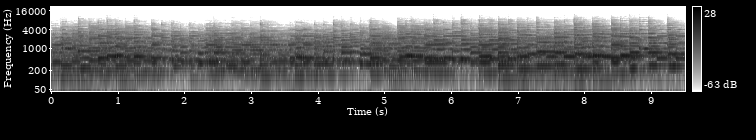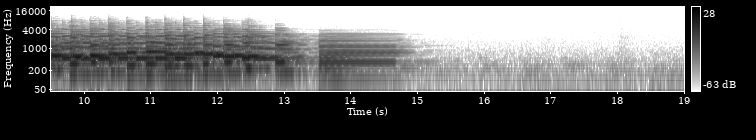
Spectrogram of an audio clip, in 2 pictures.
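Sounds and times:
solo classical piano piece: 0.0s - 19.0s.

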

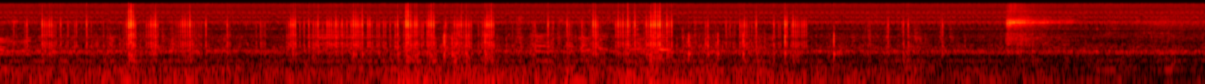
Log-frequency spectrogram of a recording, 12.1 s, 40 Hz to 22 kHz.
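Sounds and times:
stones and suspension knocking: 0.0s - 9.6s
car engine and tyre rumble: 0.0s - 12.0s.

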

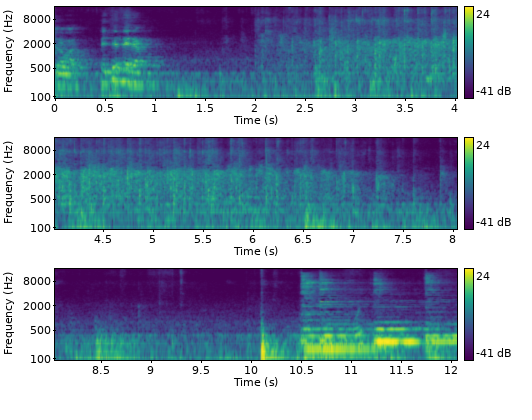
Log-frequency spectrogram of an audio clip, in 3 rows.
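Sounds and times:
audience applauding: 2.0s - 8.0s.

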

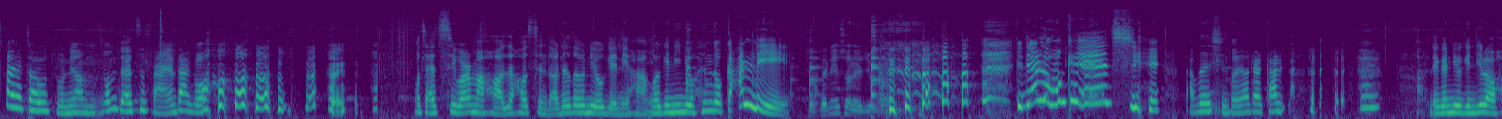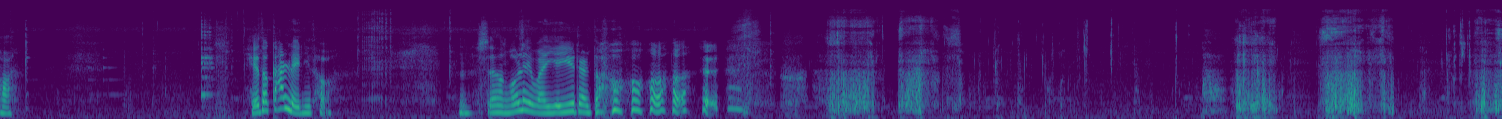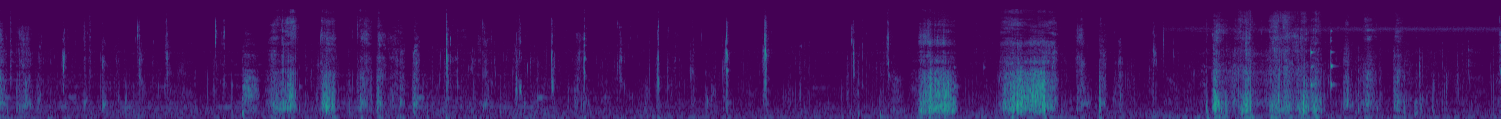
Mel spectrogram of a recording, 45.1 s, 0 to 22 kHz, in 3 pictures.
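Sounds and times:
chewing: 23.0s - 45.0s
person slurping noodles: 23.2s - 24.7s, 27.2s - 29.0s, 39.2s - 40.7s.

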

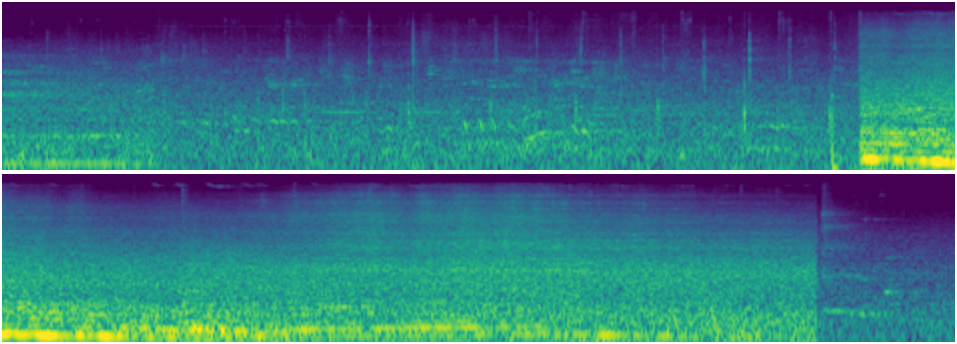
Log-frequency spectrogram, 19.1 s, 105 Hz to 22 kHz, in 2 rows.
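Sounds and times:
road noise: 0.0s - 17.7s
vehicle engine hum: 8.6s - 17.7s.

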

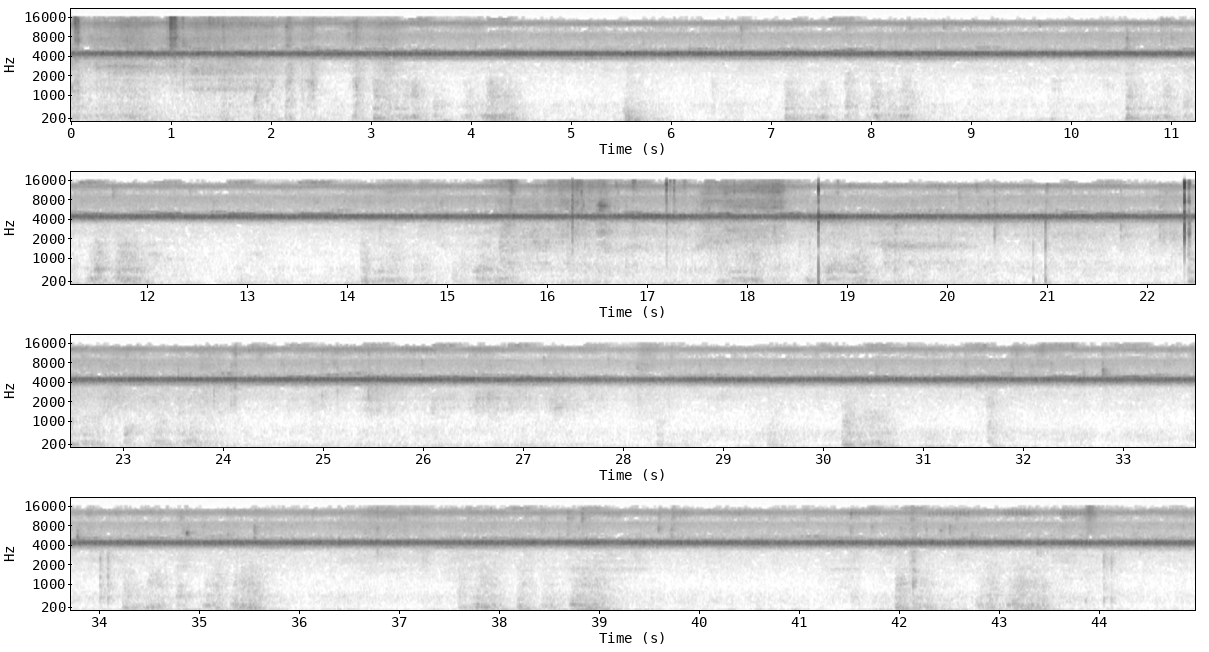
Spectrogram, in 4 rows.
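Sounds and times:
faint rustling: 0.0s - 3.5s, 14.2s - 28.2s
insects chirring: 0.0s - 44.9s.

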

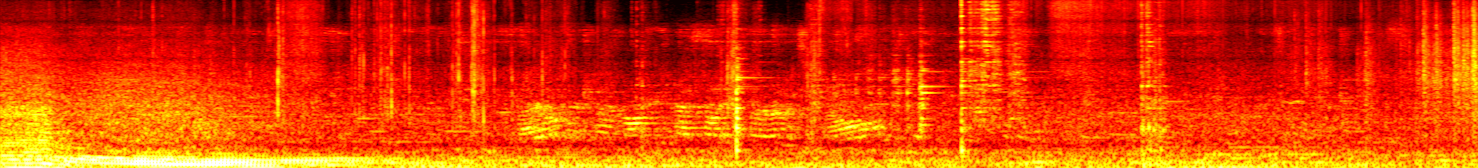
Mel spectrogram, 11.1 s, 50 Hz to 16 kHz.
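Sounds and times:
metal spatula scraping griddle: 4.8s - 9.1s.

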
